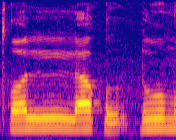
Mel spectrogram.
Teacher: اب دیکھیں یہاں پہ حمزہ نون زیر ان، نون یہاں پہ ساکن ہے تو اس پہ ہم اخفا کریں گے، اور آگے طلق، طوا موٹا کر کے پڑھیں گے، طوا پلس آگے ہو رہا ہے لام کے ساتھ، طوا لام زبر طول، لام قاف زبر لق، لام جب قاف کے ساتھ مل رہا ہے تو قاف کے اوپر شادہ یعنی قاف ساکن ہے، تو اس کو ہم قلقلہ کریں گے، حروف قلقلہ میں سے ہے قاف، تو یہاں پہ ہم قلقلہ کریں گے۔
